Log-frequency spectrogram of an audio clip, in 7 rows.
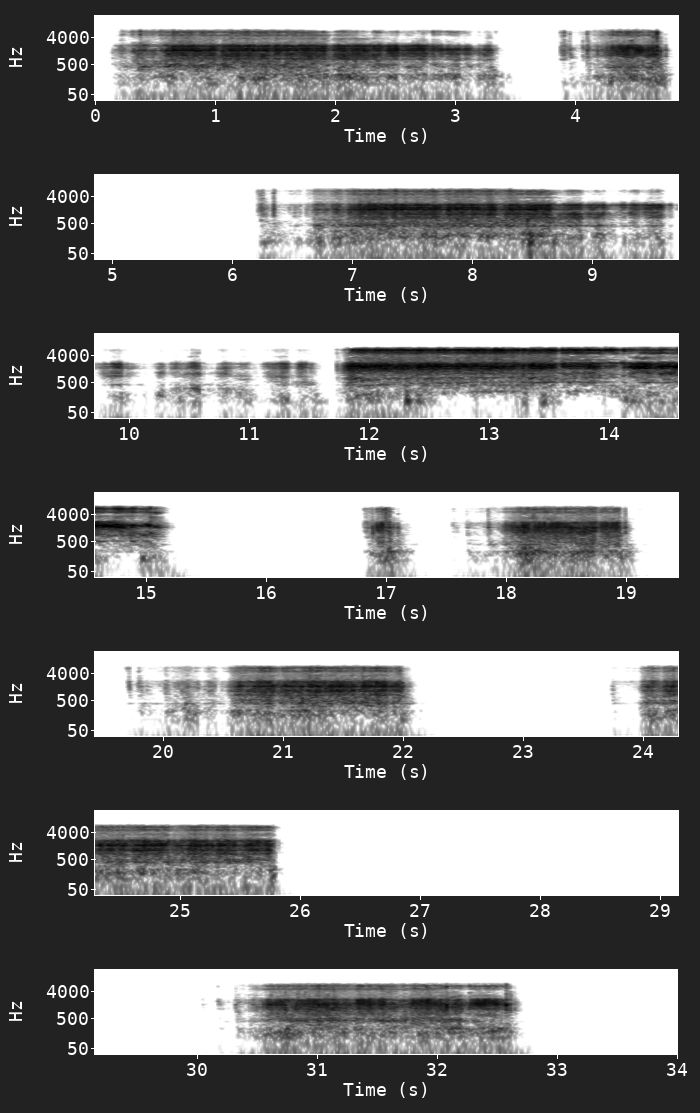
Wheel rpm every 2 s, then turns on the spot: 10, 10, 0, 10, 20, 20, 60, 30, 0, 10, 10, 10, 10, 0, 0, 20, 0.
0-4 6-10 20-22 24-26 30-32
